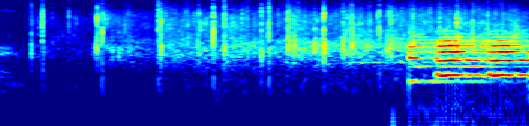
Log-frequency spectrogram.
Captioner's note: audience clapping; upbeat music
